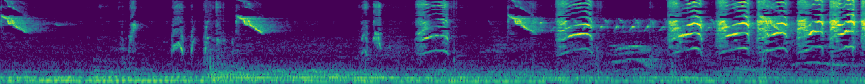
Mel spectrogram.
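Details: Crimson sunbird lure song meant to make untrained birds reply: scattered thin, down-slurred high whistles, building at the end into rapid, loud, high twittering.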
